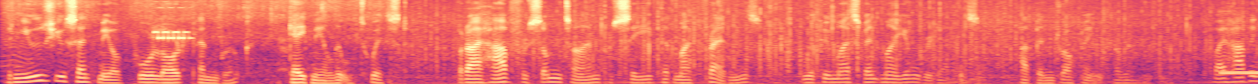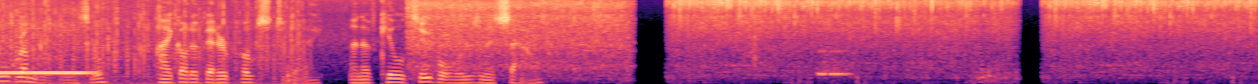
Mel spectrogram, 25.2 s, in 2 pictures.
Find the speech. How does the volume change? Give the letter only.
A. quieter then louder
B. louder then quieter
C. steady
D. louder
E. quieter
E.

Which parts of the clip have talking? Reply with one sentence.
You can hear the talking from 0.1 to 18.1 s.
